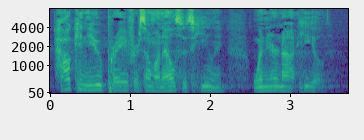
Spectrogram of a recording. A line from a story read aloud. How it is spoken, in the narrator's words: the enemy whispers in your ear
